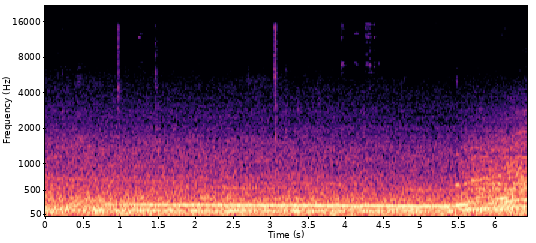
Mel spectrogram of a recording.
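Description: Dodge Durango SRT Hellcat's supercharged 6.2-litre HEMI V8 running at speed under a dense low rumble of road noise. It holds a steady tone that sinks slightly, then rises in pitch near the end as the engine picks up.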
